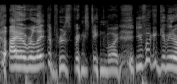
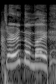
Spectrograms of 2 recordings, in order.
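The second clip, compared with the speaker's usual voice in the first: ordinary talk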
